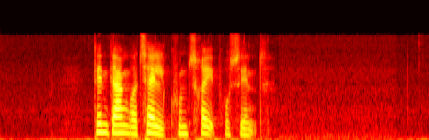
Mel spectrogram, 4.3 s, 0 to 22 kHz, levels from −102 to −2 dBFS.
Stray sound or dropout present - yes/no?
no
